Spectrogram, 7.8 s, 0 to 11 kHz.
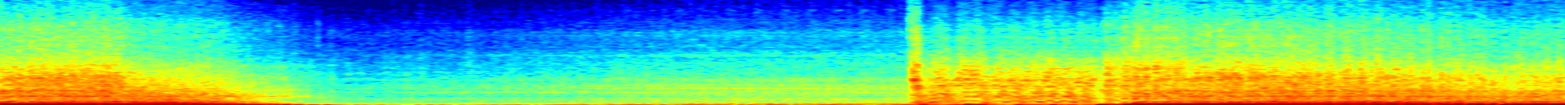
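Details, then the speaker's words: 1986 Chevy 1-ton dually with swapped 6.2 L Detroit diesel, sat 22 years; after the restricted exhaust was unbolted it cranks, catches and runs loud and uneven, lumpy at high idle, smoking heavily white. "baby yes sir smoking like a freight train though [Music] singing smoking so bad this thing is smoking so bad"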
